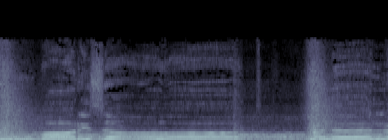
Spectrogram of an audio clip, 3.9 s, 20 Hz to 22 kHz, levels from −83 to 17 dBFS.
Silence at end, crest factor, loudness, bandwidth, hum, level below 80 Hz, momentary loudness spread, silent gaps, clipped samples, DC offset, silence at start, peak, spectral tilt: 0 s; 14 dB; -17 LUFS; 16 kHz; none; -24 dBFS; 10 LU; none; under 0.1%; under 0.1%; 0 s; -2 dBFS; -6 dB/octave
